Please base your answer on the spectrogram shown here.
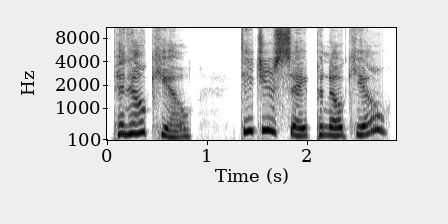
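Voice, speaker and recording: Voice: medium pitch, very animated, unhurried, a little mellow, dry recording, clean studio sound, pitched above the performer's own voice. A narrator voicing an emotional wooden puppet boy in a storybook, with a pleading, exclamatory manner. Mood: excited, anxious.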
